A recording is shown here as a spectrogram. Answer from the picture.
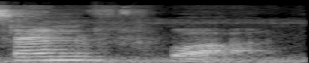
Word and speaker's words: sang-froid: But it is pronounced sang-froid.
